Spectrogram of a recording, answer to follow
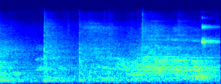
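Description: A basketball bouncing on an indoor court floor: two sharp bounces about a second in and about half a second later, then fainter knocks.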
